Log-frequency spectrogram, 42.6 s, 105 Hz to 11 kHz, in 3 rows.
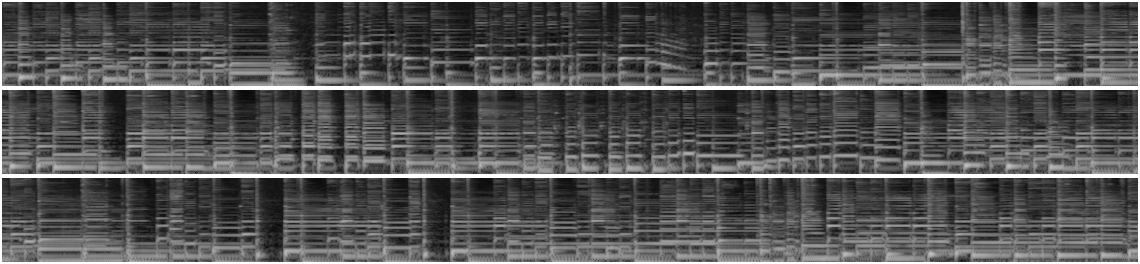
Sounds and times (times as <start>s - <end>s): Guitar: 0.0s - 42.6s.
